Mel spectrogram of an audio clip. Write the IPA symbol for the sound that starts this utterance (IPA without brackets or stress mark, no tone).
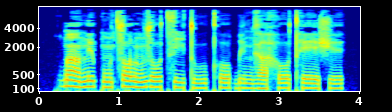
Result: ɡ͡b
